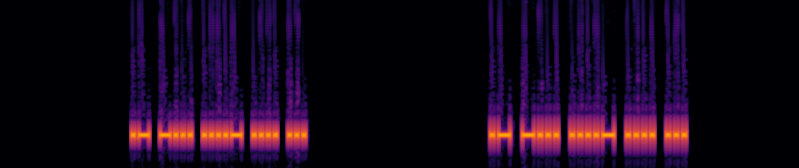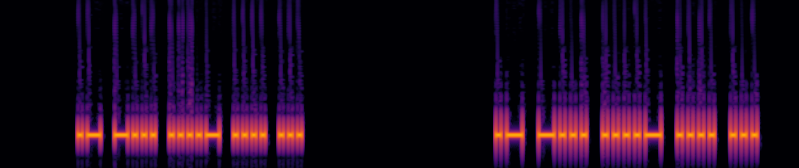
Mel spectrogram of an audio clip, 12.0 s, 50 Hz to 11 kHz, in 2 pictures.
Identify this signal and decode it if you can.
Morse code, heard as a keyed tone, about 37 wpm, 700 Hz. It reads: AB4HS AB4HS AB4HS AB4HS
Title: Speed Racing - USA 2x2 Call Signs 30wpm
